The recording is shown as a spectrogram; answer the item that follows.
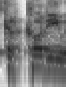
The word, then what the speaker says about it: Kirkcaldy: By the way, it's Kirkcaldy without pronouncing the L, John.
